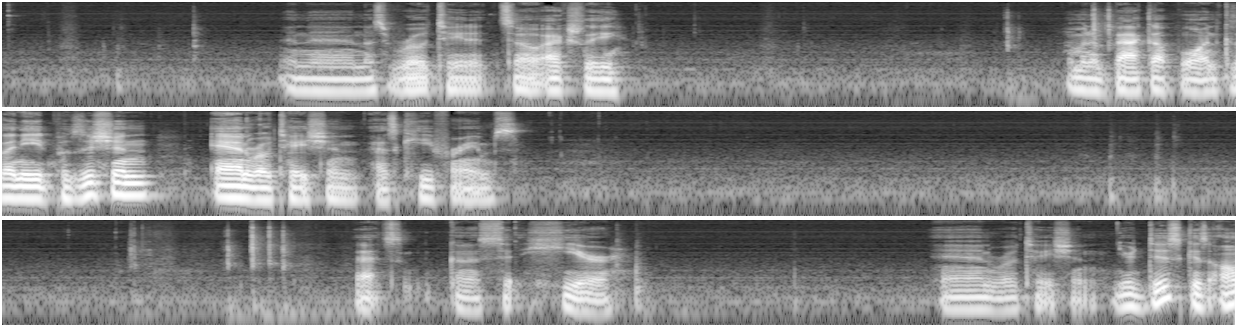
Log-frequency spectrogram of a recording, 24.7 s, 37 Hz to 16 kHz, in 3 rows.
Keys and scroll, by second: 6.9 super+z, 17.7 super+z.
